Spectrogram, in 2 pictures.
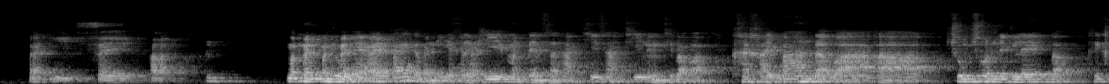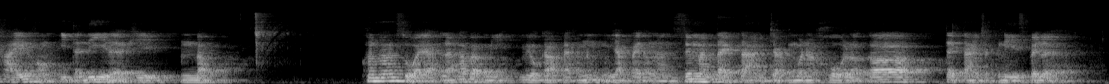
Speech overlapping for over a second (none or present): present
